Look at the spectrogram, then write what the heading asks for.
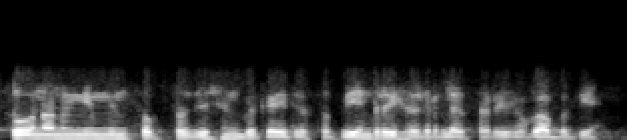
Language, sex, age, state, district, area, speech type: Kannada, male, 45-60, Karnataka, Belgaum, rural, conversation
